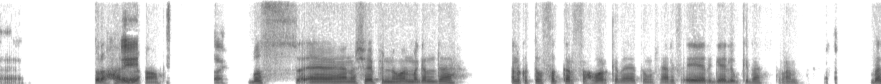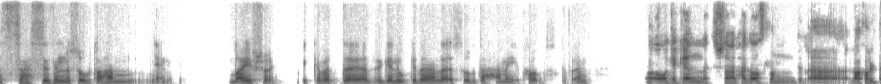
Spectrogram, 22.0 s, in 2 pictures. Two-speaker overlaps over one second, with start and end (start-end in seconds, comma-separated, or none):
none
